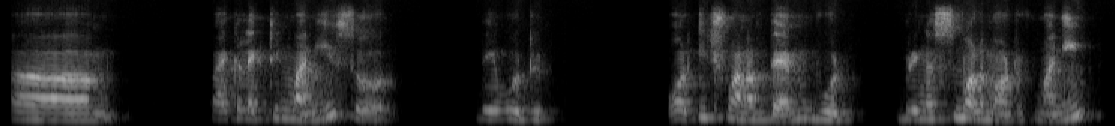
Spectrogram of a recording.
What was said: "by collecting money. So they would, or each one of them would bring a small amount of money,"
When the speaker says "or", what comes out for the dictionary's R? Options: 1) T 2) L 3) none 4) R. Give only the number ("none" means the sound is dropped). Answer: 2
